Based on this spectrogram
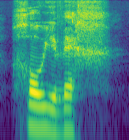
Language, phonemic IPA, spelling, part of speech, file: Dutch, /ˈɣojə ˈwɛx/, gooie weg, verb, Nl-gooie weg.ogg
- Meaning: singular present subjunctive of weggooien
